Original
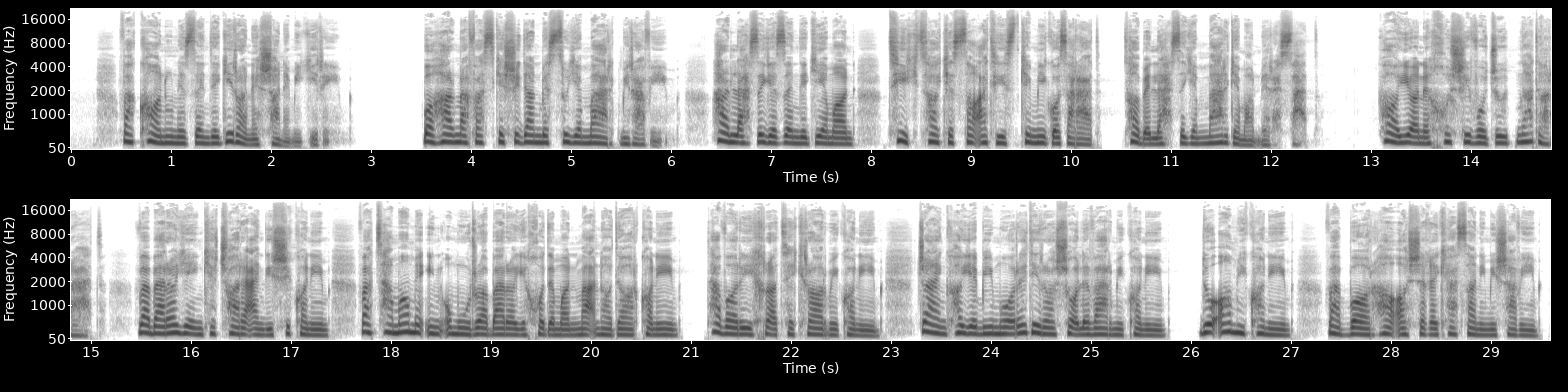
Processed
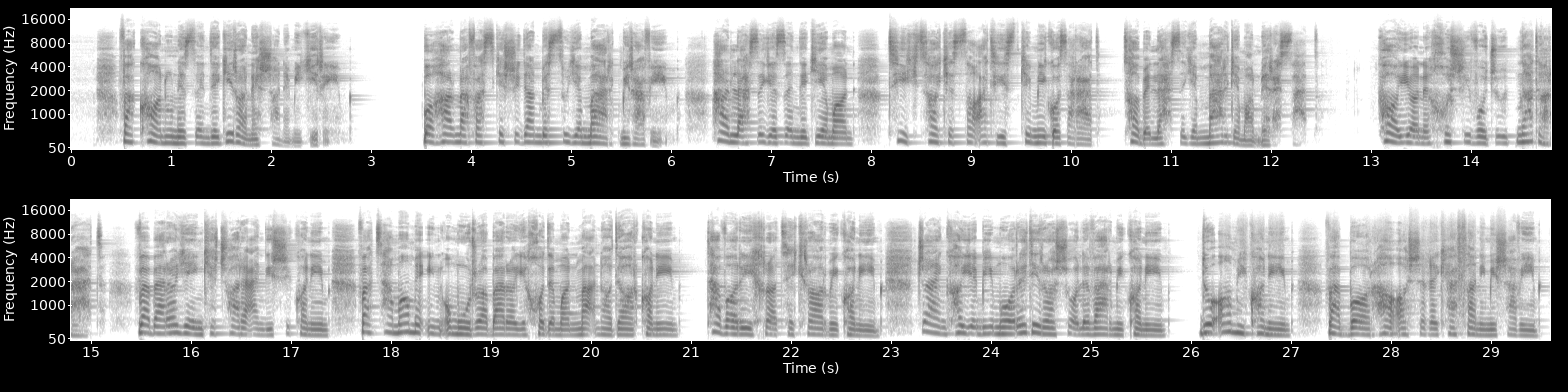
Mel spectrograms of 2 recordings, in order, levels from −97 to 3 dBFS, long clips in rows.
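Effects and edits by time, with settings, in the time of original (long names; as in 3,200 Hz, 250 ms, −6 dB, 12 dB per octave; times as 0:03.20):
0:26.28–0:29.22: running median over 5 samples
whole clip: meter weighting curve ITU-R 468; downward compressor 6 to 1, threshold −39 dBFS; hum removal 191.5 Hz, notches 35; level +1.5 dB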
